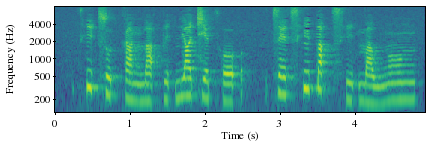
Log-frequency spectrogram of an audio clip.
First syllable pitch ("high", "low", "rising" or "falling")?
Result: high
